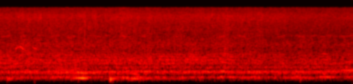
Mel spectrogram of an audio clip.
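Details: Many bees buzzing in a steady, dense drone, with low hums gliding up and down as individuals pass close, and a few soft knocks near the middle.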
